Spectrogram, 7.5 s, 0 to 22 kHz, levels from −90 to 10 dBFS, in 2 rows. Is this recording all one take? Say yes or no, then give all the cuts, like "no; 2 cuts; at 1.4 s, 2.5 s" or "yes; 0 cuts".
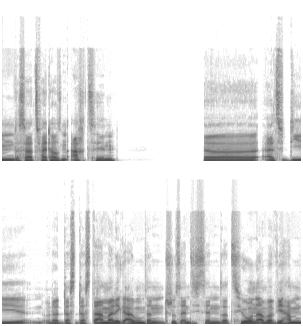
no; 3 cuts; at 3.5 s, 4.7 s, 5.5 s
